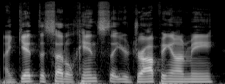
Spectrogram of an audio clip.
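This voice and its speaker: A man hosting a casual comedy podcast, talking in a rambling, halting way with plenty of swearing. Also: medium pitch, steady tone, bright, forceful tone, clear, resonant tone, no echo, clean studio sound. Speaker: podcast host.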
